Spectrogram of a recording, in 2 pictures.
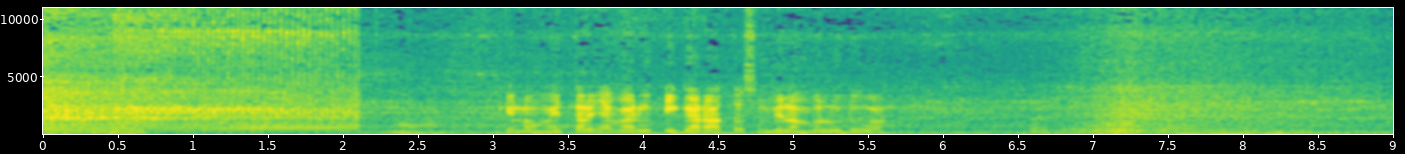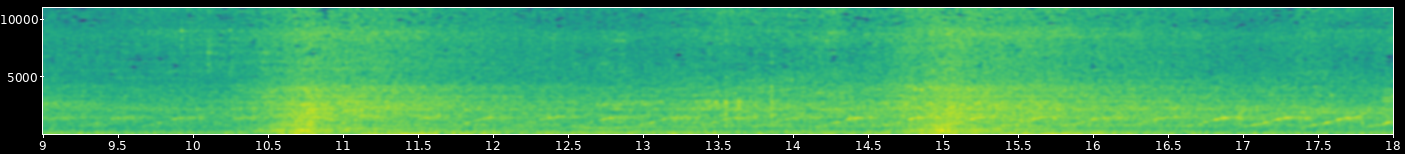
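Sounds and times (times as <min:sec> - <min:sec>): car engine revving: 0:00.0 - 0:02.5, 0:06.5 - 0:08.7, 0:10.4 - 0:12.5, 0:14.3 - 0:16.5.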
